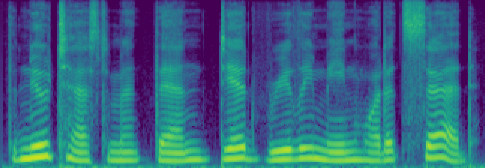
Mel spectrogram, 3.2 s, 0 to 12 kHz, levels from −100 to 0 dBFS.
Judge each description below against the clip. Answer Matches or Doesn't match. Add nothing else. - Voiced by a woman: Matches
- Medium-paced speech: Matches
